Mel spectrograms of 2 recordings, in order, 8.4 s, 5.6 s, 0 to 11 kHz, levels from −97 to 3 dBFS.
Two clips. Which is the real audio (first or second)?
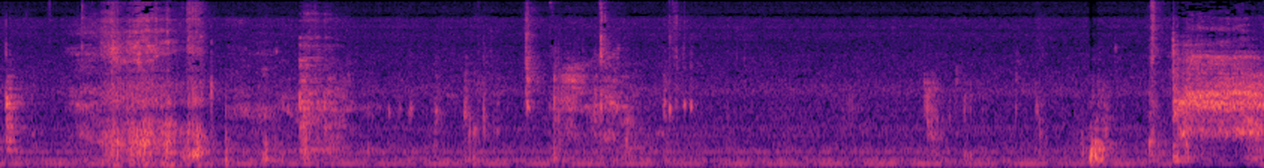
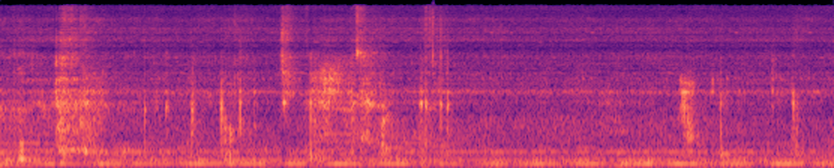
first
